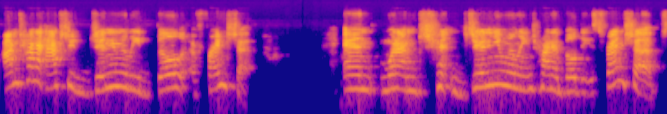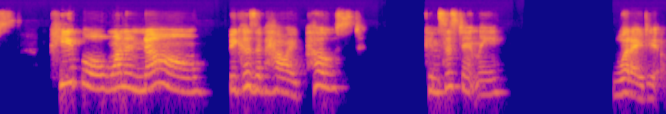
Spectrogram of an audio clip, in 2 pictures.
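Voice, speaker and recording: A woman in her thirties talks through a team training, with a bright, forceful tone and a fairly high pitch. She rambles a little, leans on "like" and restarts, and keeps her words earnest and encouraging. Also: lively intonation, a little slow, poor audio. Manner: chatty, filler-heavy, rambling. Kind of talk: casual training talk.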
